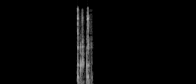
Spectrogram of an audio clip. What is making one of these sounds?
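A short sharp click sounds.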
